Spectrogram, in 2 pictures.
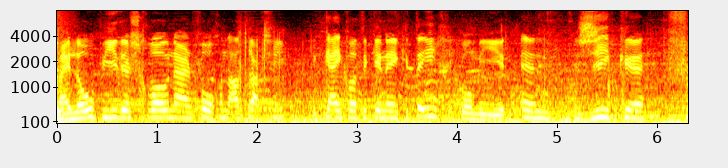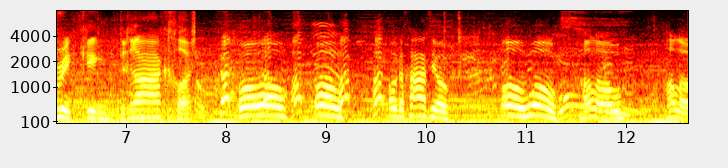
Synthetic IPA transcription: ʋɛjlowpəɦiːɹdɵsχəʋownːaːɹənv̥ɔlˠχəndəatrɑksi | ɛnkɛjkʋɑtɪkɪnejŋkɪːɹtejχənkɔmɦiːrənzikə | frɪkɪŋdraːkχlɑs | oowow | owdaɹχaːətiowvə | owowɦɑlow | ɦɑlo

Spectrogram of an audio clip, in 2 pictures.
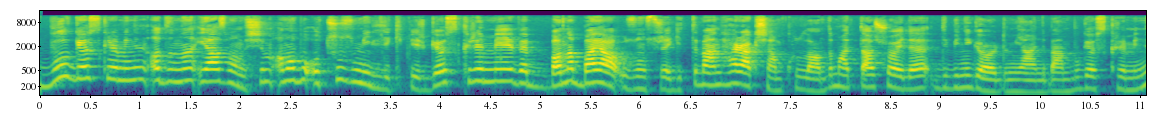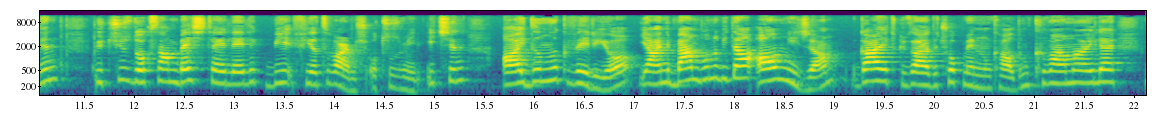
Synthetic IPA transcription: buɟøzkɾemininʔad̪ɯnɯjazmamɯʃɯmʔa̰mabuʔo̞t̪ʰuzmilʲːicb̥iɾɟøzkʰɾemivɛbanabajaːʔuzunsyɾɛɟit̪ʰːibænɦæɾakʃamkʰulˠːand̪ɯmhat̪ʰːaːʃø̞jlʲɛd̪ibiniɟøɾd̪ymjaːnibænbuɟøzkɾeminin | yt͡ʃʰjyzd̪o̞ksanbɛʃt̪ʰeːlʲelʲic̚bifijat̪ʰɯvaɾmɯʃo̞̰t̪ʰuzmilʲit͡ʃʰin | ajd̪ɯnlˠɯkve̞ɾijojaːnibænbunubid̪aːʔalˠmɯjad͡ʒaːm | ɡaːjɛt̪ɟyzælʲd̪ɛt͡ʃʰo̞kmɛmnunkʰalˠd̪ɯmkʰɯvaːmaø̞jlʲɛ

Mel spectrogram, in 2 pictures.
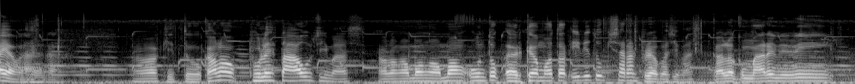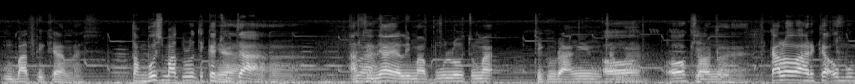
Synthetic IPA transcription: jamas | ɔɡ̥it̪ukalob̥o̤lɛht̪aʊsihmas | kaloŋɔmɔŋːɔmɔŋʔunt̪ʊkɦarɡ̥a̤mɔt̪ɔrinit̪ukisaɾanb̥əɾapasɪhmaskalokəmaɾɛniniəmpat̪ːiɡ̥ama̰s | t̪əmbʊsəmpat̪̚pulʊht̪iɡ̥a̤jd͡ʒut̪a̰ʔəʔa̰tiɲajalimapulʊht͡ʃumaʔ | d̪̥i̤kuɾaŋiɔa | ɔɡiɔnɔa̰ | kaloɦarɡ̥a̤umum

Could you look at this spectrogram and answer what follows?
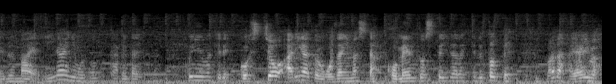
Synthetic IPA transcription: eɾɯ̟mae̞̰ʔinaiɲ̟imonott̪abe̞t̪aik | t̪o̞jɯ̟ːβake̞d̪e̞ɡ̥o̞ɕi̥t͡ɕo̞ːʔaɾʲiɡat̪o̞ːɡo̞zaimaɕi̥t̪a̰ko̞mẽ̞nt̪o̞ɕi̥t̪e̞it̪ad̪ake̞ɾɯ̟t̪o̞t̪ːe | mad̪ahajaima

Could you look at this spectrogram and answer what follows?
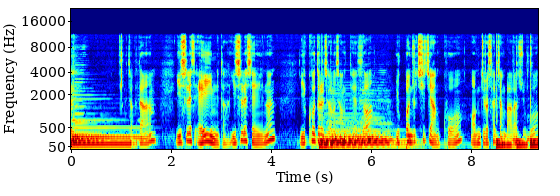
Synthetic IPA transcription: t͡ɕakɯdaɯm | isʰɯɭeseiːmɲidaisʰɯɭe̞sʰɯe̞inɯn | ikʰodɯɾɯɭt͡ɕamɯnsʰaŋtʰe̞ːsʰʌjuk̚p͈ʌnd͡ʑuɭt͡ɕʰid͡ʑiankʰoʌ̰md͡ʑiɾosʰaɭt͡ɕ͈aŋmaɡad͡ʑuɡo

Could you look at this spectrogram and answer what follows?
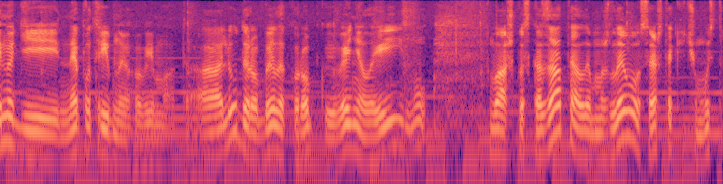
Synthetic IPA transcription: ɪnɔdʲinɛpɔt̪ɾʲibnɔjɔɦɔʋʲɪjmɑ̰t̪ɪ̰ɐlʲud̪ɪɾɔbɪlˠɪkɔɾɔp̚kʊiʋɪnʲɐlˠɪinu | ʋɑʃkɔskɐzɑt̪ɪɐlˠɛmɔʒlˠɪʋɔwsɛʃt̪ɐkʲɪ̥t͡ʃɔmusʲ

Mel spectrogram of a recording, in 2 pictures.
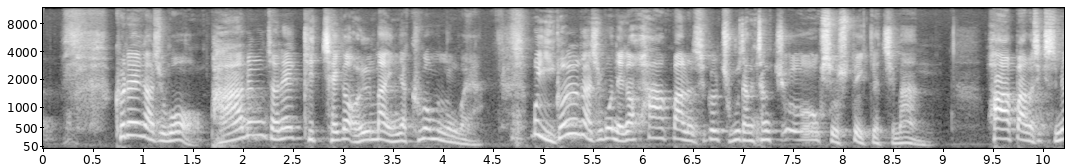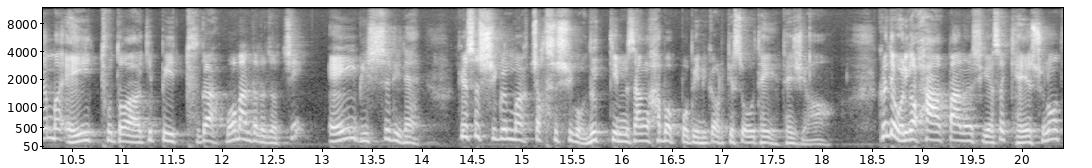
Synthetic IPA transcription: kɯɾe̞ɡad͡ʑiɡopaɾɯŋd͡ʑʌne̞kit͡ɕʰe̞ɡaʌɭmaiɲɲakɯɡʌmunːɯnɡʌj̰ja̰mwʌiɡʌɭɡad͡ʑiɡone̞ɡaɸwaːk̚p͈anɯnɕʰiɡɯɭt͡ɕuɡud͡ʑaŋt͡ɕʰaŋt͡ɕ͈uk̚ɕ͈iuɭs͈ud̥oik̚k͈e̞t̚t͡ɕ͈iman | ɸwaːk̚p͈anɯɕʰik̚s͈ɯmjʌnmwʌʔeitʰudoaɡip͈itʰuɡamwʌmandɯɾʌd͡ʑʌt̚t͡ɕ͈i | eibis͈ɯɾine̞ | kɯɾesʰʌɕʰiɡɯɭmʌak̚t͡ɕ͈ak̚s͈ɯɕʰiɡonɯk͈̚ims̬ʰaŋhabʌk̚p͈ʌbiɲik͈aɯɾʌkʰes͈tetwe̞d͡ʑio̰ | kɯʌnde̞uɾiɡaɸwaːk̚p͈anɯnɕʰiɡe̞sʰʌke̞sʰuɾo

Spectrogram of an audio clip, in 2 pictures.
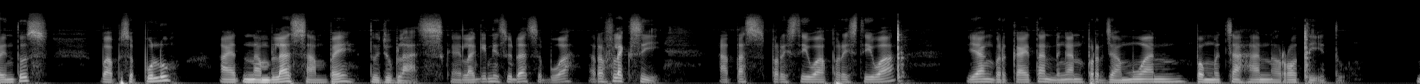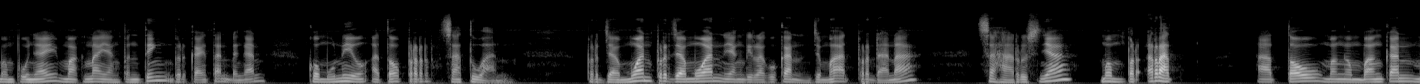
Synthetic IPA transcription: ɾint̪ʊs | bap̚səpulʊh | ʔajat̪̚nambəlasːampɛjt̪ud͡ʒuhbəla̰skajlaɡinisudahsəbuahrɛflɛksi | at̪aspəɾist̪iwapəɾist̪iwa | jaŋbərkait̪andəŋanpərd͡ʒamuanpəmət͡ʃaɦanrot̪iḭt̪u | məmpuɲaimak̚najaŋpənt̪ɪŋbərkait̪andəŋan | komunioʔat̪awpərsat̪ua̰n | pərd͡ʒamuanpərd͡ʒamuanjaŋdilakukand͡ʒəmaat̪̚pərdana | səɦaɾusɲa | məmpə̰rəɾat̪̚ | ʔat̪awməŋəmbaŋkan

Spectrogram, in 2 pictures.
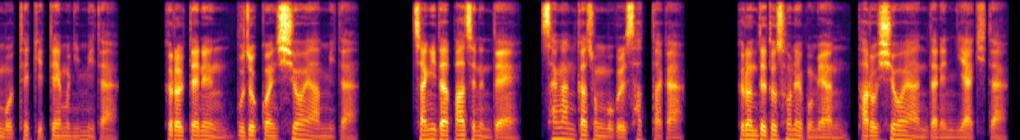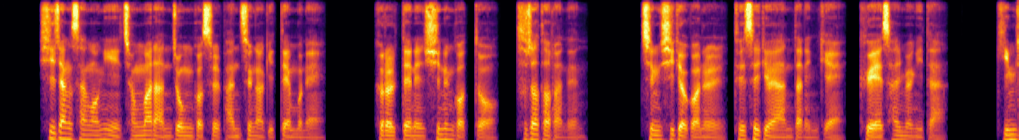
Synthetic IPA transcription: motʰe̞t̚k͈it͈e̞muɲimɲida̰ | kɯɾʌɭt͈e̞nɯnmud͡ʑok͈wʌnɕʰiwʌjaɦamɲida̰ | t͡ɕaŋidap͈ad͡ʑinɯnde̞ | sʰaŋank͈ad͡ʑoŋmoɡɯɭsʰat̚t͈aɡa | kɯɾʌnde̞dosʰonebomjʌnpaɾoɕʰiwʌjaɦandanɯnijaɡid̥a̰ | ɕʰid͡ʑaŋsʰaŋwaŋit͡ɕʌŋmaɾand͡ʑounɡʌsʰɯɭpand͡ʑɯŋɦaɡit͈e̞mune̞ | kɯɾʌɭt͈e̞nɯnɕʰinɯnɡʌt̚t͈o | tʰud͡ʑadʌɾanɯn | t͡ɕɯŋɕʰiɡjʌɡʌnɯɭte̞sʰe̞ɡjʌjaɦandanɯnɡe̞̰kɯe̞sʰʌɭmjʌŋida̰ | kim

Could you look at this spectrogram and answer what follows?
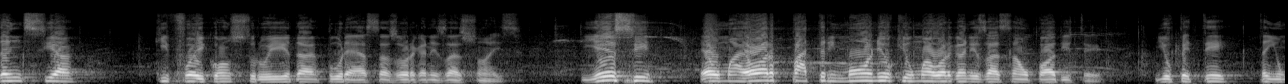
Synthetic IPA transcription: ɐ̃siɐ | kɪfojkõst̪ɾuid̪ɐpʊɾɛsɐzoɾɡɐnizasõ̰j̃s | ɪesɪɛʊmajɔɾpat̪ɾimõnjʊkɪũmɐoɾɡɐnizasɐ̃w̃pɔd̪ɪt̪ḛɾ | ɪʊpet̪et̪ẽj̃ũ

